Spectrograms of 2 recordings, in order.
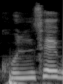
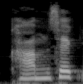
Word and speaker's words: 감색: 고온으로 발음 되기 때문에 흔히 의 곤색 으로 알려져 있으나 이는 잘못된 표현이고 바로 입니다 가령 곤색 양복이 아니라 감색 양보 이라고 발음 하셔야 합니다 이어서 쭉 으로 짙게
